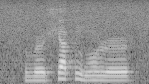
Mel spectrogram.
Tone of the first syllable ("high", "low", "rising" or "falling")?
low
